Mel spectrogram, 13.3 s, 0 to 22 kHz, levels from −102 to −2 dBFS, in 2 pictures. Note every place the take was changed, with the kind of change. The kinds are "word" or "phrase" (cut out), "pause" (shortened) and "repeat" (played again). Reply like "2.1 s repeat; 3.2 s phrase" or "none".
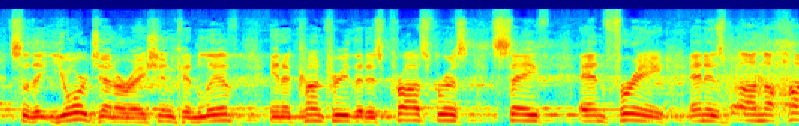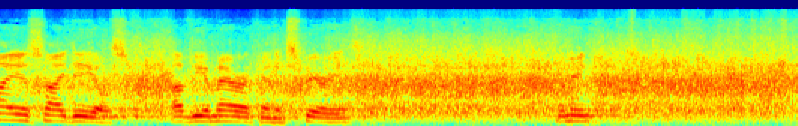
6.1 s word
